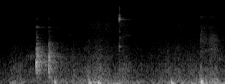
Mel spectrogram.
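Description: Faint handling sounds of dishes on a kitchen counter: a few soft, low knocks about a second in and again near the end.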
